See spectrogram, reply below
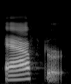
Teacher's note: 前面的这个 after 它是一个梅花 a,所以嘴巴呢要发的扁一些，要裂开一些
